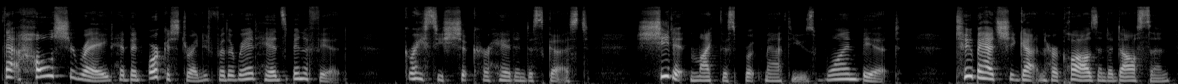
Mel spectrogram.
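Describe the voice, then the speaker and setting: Animated woman narrating a novel. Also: mid-range voice, normal speed. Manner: dramatic, expressive. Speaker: author reading own novel. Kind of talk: expressive storybook narration.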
